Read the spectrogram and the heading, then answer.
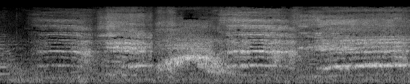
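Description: A radio sound effect for the Ambulance of Funk: a loud, wavering, siren-like tone with bright, bleating harmonics. It runs continuously for about four seconds at a steady level.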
